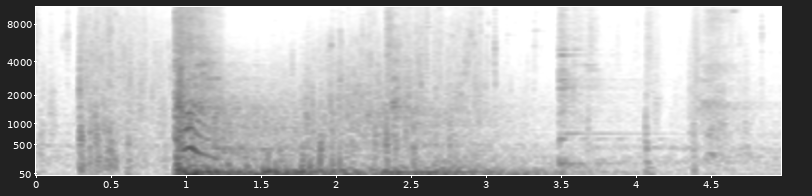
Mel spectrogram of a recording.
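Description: Stone blocks crumble and crash down with a rumble.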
